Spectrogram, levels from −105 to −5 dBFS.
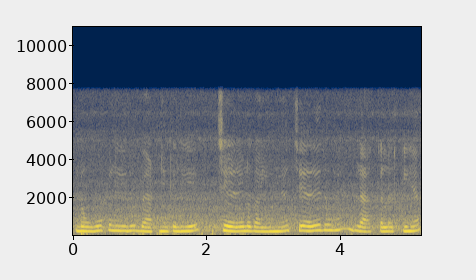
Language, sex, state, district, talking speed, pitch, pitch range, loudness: Hindi, female, Punjab, Pathankot, 205 wpm, 235 Hz, 225-255 Hz, -14 LUFS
